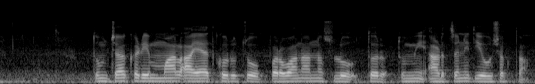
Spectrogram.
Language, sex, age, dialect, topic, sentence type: Marathi, male, 18-24, Southern Konkan, banking, statement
